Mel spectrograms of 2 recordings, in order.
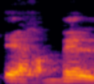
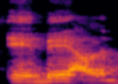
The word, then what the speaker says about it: Eberle: Et pour la prononciation, je vous avais dit Herbel l'autre jour. Max Eberle, bien évidemment le directeur sportif du Bayern Munich.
